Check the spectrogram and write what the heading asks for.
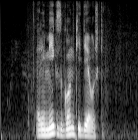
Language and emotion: Russian, neutral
